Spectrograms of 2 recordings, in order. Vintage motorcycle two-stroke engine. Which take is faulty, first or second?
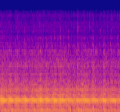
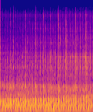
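first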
